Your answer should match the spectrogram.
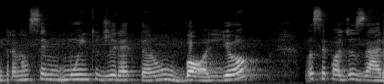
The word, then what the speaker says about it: voglio: o lei Vuole, atenção, olha esse voglio aqui, não se pronuncia o GL, então é voglio, como se fosse o som do nosso LH em português. Aí eu voglio, não é voglio, ok?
